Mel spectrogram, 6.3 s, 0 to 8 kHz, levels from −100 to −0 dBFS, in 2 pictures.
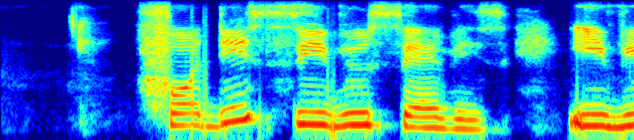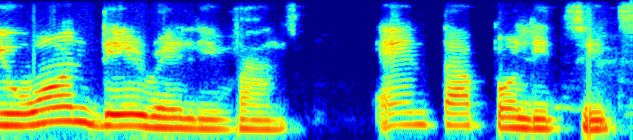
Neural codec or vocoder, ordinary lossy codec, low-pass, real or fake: none; Opus, 24 kbps; 7.2 kHz; real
